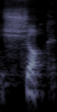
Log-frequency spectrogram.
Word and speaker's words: Xok: Today we're going to set up, play and review for the game Shark. Yes, that is how it's pronounced.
